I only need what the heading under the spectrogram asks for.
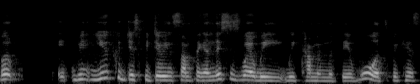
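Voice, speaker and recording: A woman with a Yorkshire accent, medium pitch, a dark, mellow tone, lively intonation and a fairly quick pace. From northern England, Yorkshire. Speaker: life coach. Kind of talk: interview.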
